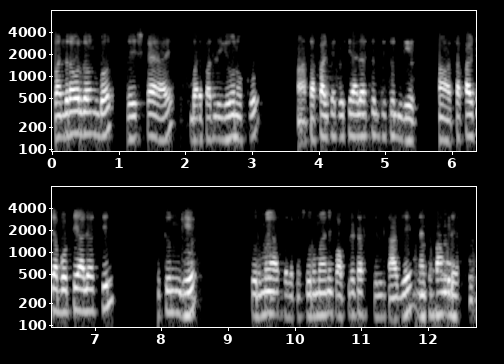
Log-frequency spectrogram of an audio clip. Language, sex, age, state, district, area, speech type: Marathi, male, 18-30, Maharashtra, Raigad, rural, conversation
